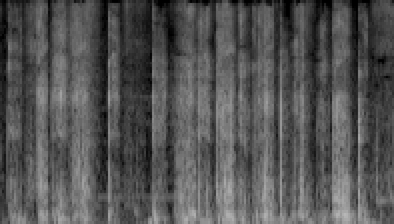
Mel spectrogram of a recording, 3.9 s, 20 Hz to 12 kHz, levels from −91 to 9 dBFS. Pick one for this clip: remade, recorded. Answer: recorded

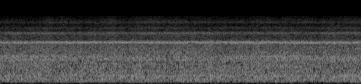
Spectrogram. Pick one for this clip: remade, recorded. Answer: recorded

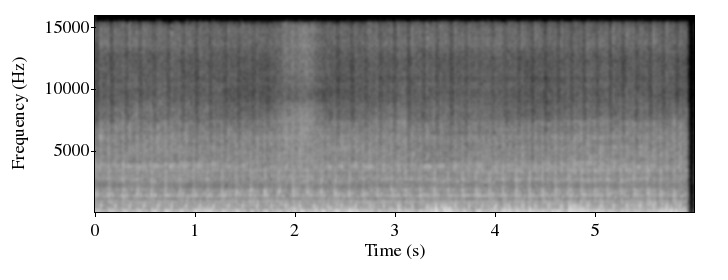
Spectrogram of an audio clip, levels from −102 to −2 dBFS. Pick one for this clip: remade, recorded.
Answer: remade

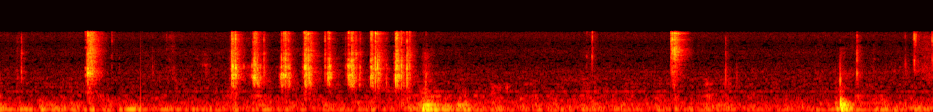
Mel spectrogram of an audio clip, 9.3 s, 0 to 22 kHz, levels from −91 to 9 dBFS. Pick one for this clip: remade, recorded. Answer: recorded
